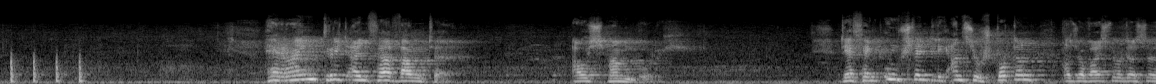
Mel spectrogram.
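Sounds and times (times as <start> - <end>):
knocking on a door: 0.0 - 1.0
speech: 2.7 - 4.6, 5.7 - 6.8, 8.4 - 11.5.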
